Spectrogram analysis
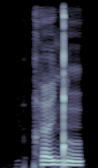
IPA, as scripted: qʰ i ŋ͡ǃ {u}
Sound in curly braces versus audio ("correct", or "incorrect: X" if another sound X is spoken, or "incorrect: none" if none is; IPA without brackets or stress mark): incorrect: ũ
